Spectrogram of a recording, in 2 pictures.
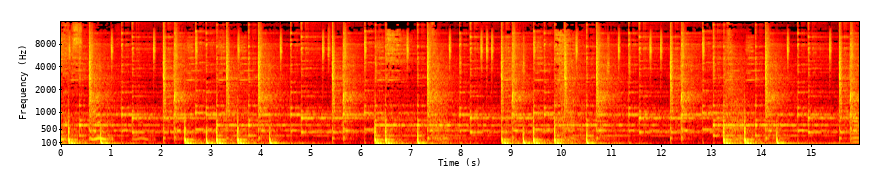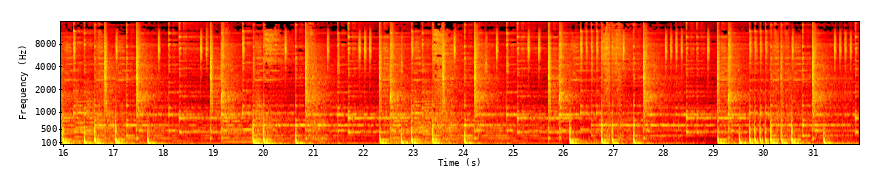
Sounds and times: Hip hop music: 0:00.0 - 0:31.9.

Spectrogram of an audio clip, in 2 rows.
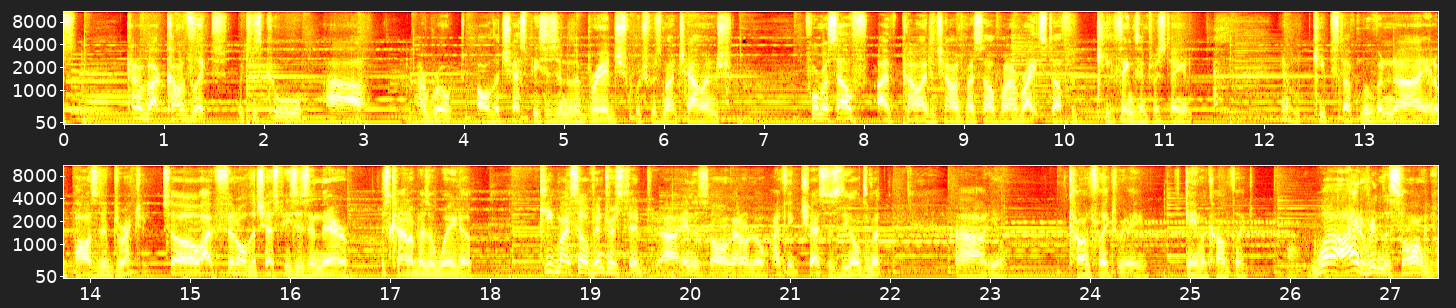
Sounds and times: Speech: 0:00.0 - 0:06.7, 0:07.4 - 0:11.3, 0:12.2 - 0:17.8, 0:18.5 - 0:22.0, 0:22.6 - 0:23.2, 0:23.8 - 0:25.6, 0:26.2 - 0:27.4
Music: 0:00.0 - 0:27.4.

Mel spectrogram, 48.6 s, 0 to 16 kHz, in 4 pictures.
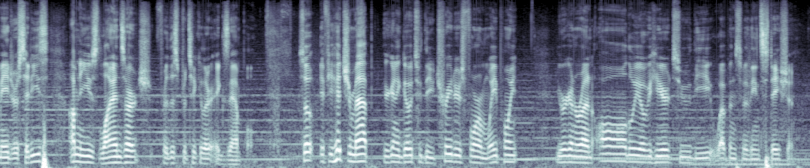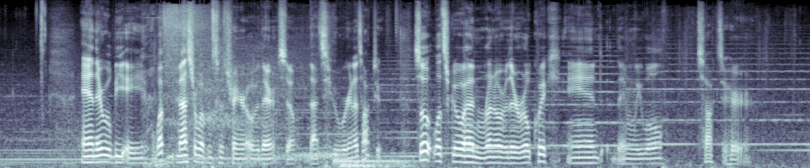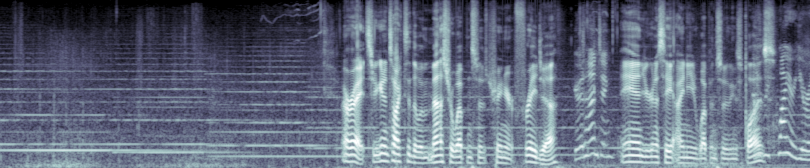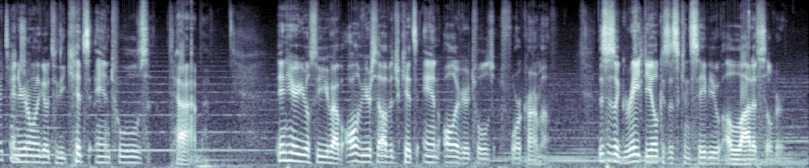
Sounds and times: Speech: 0:00.0 - 0:03.8, 0:04.5 - 0:07.8, 0:08.4 - 0:12.0, 0:13.4 - 0:23.5, 0:29.5 - 0:39.6, 0:40.6 - 0:44.7, 0:45.5 - 0:48.2
Music: 0:00.0 - 0:48.5.

